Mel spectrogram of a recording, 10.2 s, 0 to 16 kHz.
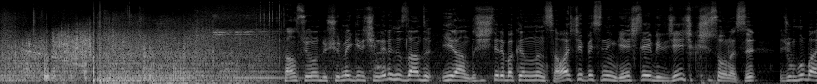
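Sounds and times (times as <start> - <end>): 
artillery fire from shelling in the evening: 0.0 - 3.6
sharp bangs of artillery shelling: 0.0 - 4.6
speech: 3.6 - 10.1.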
